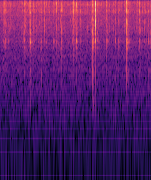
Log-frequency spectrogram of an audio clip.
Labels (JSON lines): {"label": "ambient", "recorder": "HydroMoth"}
